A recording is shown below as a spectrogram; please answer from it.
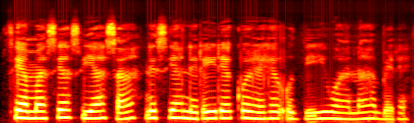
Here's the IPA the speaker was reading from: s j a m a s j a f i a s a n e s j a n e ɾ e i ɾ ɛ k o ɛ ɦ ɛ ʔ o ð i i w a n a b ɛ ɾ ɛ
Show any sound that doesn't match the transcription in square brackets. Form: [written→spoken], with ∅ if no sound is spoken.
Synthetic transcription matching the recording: s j a m a s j a [f→s] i a s a n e s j a n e ɾ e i ɾ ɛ k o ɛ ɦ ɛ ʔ o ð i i w a n a b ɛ ɾ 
